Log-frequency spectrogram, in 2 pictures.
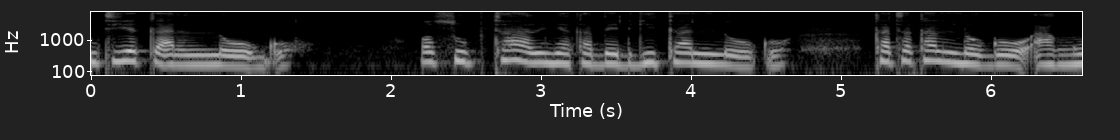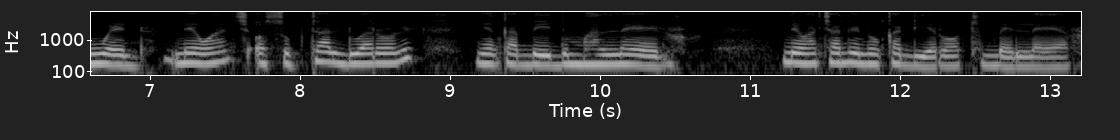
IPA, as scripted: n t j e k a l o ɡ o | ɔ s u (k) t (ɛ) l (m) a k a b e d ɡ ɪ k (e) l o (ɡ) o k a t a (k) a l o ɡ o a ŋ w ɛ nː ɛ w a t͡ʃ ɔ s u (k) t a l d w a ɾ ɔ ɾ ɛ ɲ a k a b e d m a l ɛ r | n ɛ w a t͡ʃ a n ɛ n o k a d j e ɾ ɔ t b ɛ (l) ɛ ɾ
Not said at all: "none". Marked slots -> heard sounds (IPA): p, a, ɲ, a, ɡ, k, p, l

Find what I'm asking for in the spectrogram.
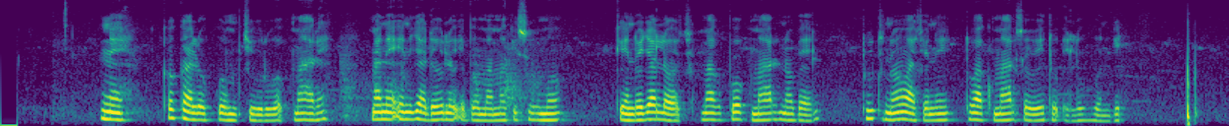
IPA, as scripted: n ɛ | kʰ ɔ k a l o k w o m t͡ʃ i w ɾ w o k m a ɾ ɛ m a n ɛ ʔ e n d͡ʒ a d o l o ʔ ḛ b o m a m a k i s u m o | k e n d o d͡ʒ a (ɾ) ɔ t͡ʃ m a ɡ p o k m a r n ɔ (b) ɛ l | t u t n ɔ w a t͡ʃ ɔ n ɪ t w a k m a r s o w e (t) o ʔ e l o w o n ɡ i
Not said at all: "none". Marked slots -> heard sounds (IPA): l, b, t

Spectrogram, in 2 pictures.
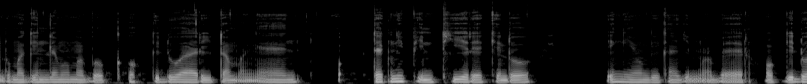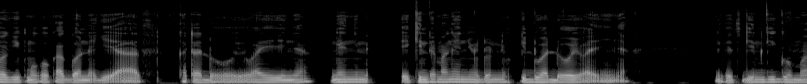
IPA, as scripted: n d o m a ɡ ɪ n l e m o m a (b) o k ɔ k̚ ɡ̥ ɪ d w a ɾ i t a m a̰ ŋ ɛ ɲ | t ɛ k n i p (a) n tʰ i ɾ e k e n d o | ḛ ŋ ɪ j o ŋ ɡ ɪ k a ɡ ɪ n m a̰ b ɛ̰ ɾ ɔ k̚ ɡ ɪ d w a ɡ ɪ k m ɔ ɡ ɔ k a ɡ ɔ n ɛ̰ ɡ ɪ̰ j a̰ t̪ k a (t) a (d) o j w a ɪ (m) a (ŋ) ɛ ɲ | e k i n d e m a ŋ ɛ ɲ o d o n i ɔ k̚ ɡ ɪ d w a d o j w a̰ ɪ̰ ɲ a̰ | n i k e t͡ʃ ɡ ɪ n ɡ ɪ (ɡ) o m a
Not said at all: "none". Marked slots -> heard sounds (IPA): b, i, t, d, ɲ, ŋ, ɡ

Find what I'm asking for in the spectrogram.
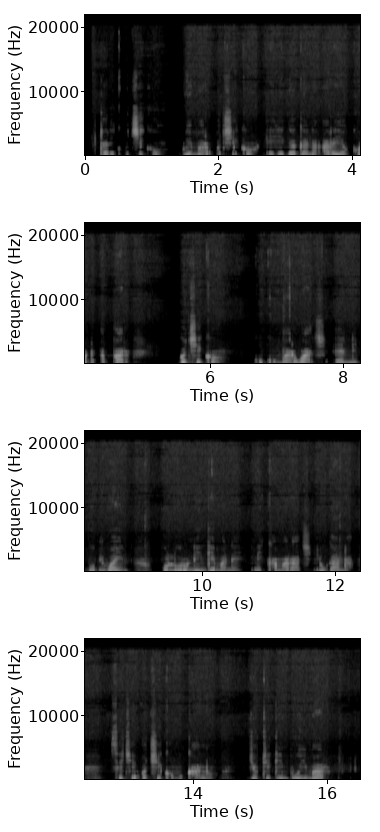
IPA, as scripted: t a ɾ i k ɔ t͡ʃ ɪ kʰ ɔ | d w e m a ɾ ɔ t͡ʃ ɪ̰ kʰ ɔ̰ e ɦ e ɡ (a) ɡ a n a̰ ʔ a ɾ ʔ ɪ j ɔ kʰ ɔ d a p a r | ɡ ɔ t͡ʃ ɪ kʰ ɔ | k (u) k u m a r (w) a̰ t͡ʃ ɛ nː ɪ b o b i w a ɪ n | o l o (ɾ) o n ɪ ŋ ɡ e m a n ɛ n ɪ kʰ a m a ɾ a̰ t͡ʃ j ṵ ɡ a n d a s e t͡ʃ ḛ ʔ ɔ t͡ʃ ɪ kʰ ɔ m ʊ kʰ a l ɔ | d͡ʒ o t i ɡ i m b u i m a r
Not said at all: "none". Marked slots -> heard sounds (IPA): a, u, w, ɾ

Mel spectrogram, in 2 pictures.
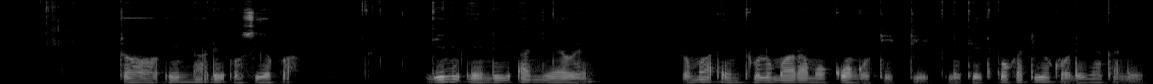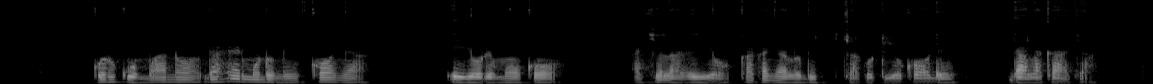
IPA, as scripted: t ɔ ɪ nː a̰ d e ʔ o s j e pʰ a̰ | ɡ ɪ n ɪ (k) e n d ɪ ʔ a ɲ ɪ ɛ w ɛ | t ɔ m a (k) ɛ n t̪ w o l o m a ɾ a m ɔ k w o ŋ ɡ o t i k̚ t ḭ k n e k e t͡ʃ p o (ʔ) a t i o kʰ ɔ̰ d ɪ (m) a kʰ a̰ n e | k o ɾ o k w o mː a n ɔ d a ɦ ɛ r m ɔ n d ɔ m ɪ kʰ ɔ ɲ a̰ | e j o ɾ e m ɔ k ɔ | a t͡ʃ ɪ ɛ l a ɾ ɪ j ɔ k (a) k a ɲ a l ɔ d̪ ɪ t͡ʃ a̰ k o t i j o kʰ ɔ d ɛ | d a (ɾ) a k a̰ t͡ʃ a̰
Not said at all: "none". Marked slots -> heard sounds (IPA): ʔ, ʔ, k, ɲ, a, l

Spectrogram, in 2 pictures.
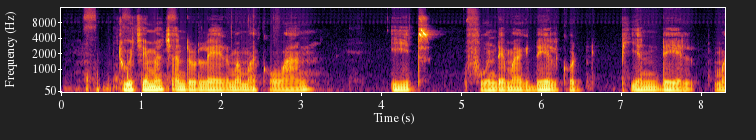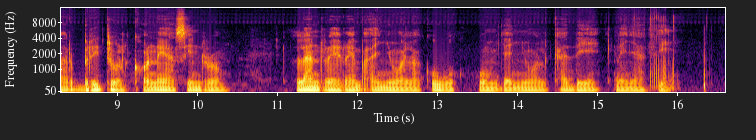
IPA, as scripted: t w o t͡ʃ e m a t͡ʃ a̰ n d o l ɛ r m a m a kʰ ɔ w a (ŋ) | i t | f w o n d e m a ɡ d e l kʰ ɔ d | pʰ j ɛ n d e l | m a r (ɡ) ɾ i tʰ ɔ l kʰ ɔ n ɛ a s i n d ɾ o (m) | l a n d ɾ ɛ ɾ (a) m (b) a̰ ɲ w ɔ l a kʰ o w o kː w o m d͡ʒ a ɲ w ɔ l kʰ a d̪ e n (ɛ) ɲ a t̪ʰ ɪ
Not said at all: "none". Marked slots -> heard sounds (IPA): ŋ, b, m, ɛ, b, ɛ

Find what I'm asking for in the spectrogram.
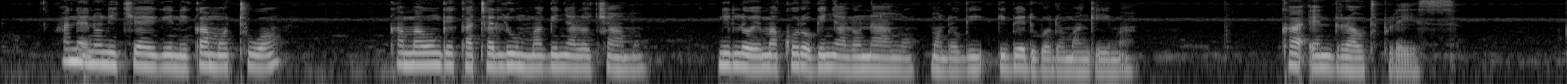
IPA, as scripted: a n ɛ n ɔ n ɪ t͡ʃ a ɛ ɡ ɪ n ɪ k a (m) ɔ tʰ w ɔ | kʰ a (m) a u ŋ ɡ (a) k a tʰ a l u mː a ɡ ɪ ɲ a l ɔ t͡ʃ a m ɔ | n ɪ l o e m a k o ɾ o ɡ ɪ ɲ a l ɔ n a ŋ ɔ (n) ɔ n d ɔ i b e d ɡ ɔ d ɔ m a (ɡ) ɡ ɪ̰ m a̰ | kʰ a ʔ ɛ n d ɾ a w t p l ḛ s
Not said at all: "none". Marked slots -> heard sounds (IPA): m, m, e, m, ŋ

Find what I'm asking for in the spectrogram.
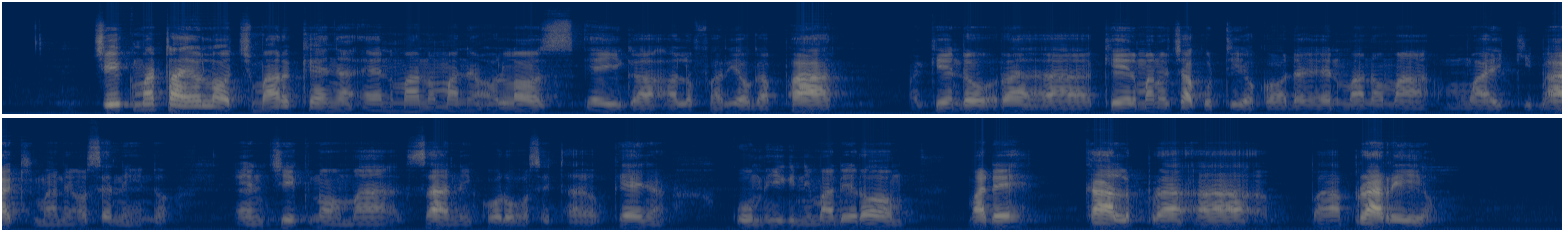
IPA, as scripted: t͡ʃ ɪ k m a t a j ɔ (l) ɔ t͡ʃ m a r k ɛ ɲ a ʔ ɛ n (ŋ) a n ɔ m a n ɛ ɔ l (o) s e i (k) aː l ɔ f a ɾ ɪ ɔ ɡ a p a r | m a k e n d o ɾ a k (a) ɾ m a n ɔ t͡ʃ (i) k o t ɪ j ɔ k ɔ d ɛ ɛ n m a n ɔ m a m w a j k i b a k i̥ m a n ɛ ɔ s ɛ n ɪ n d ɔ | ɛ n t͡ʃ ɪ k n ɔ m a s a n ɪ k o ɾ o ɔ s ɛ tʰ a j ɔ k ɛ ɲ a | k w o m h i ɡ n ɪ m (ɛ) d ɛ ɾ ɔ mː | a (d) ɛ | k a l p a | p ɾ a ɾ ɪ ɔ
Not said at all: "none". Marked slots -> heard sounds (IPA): l, m, ɔ, ɡ, e, a, a, d

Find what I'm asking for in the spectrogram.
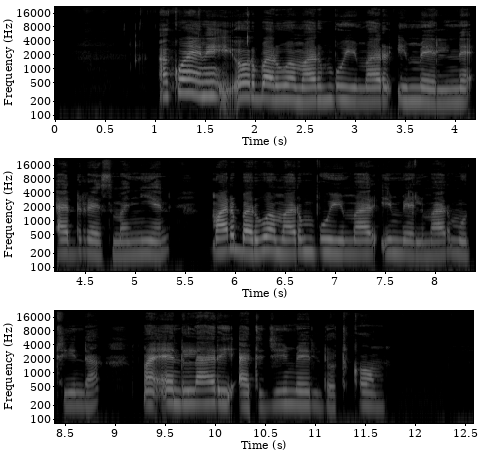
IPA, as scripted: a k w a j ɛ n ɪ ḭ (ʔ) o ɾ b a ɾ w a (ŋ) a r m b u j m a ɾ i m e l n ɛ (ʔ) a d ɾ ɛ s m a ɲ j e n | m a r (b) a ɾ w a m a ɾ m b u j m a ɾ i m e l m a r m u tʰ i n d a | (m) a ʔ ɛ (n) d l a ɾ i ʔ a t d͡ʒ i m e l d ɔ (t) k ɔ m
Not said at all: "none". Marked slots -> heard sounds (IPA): ʔ, m, ʔ, b, m, n, t

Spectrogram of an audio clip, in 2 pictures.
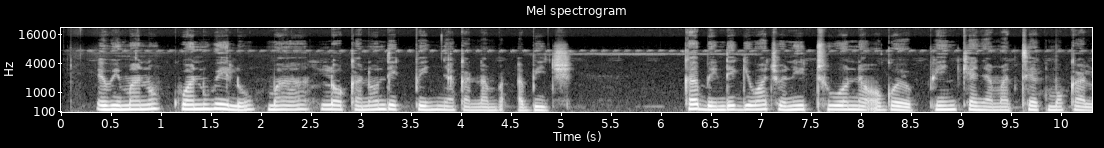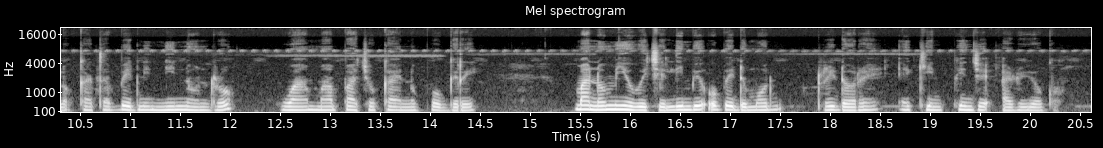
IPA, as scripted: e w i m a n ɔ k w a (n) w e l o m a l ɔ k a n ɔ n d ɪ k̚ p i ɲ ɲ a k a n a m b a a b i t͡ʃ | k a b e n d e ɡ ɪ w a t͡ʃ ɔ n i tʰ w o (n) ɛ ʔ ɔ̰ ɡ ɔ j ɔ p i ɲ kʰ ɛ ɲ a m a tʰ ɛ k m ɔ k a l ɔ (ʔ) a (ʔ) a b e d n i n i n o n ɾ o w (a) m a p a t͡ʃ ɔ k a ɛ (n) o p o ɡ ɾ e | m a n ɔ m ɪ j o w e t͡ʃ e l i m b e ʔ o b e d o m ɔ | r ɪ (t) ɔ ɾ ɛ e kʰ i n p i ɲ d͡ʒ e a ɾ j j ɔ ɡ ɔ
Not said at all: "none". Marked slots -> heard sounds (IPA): n, n, k, t, a, n, d

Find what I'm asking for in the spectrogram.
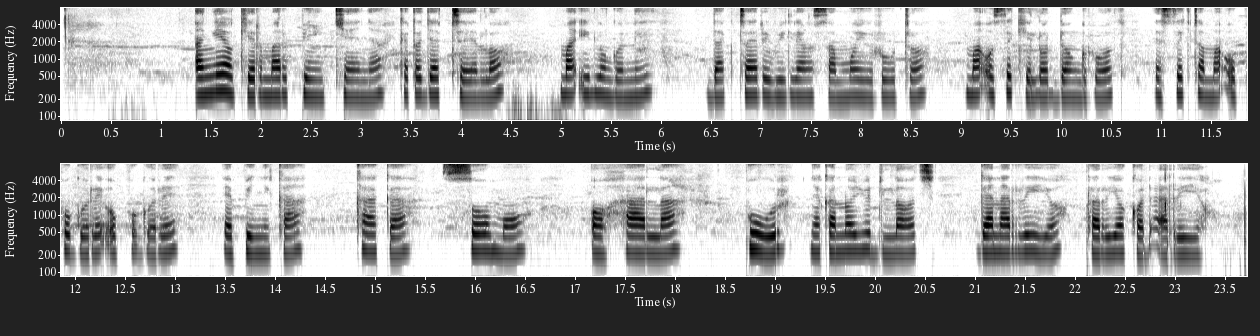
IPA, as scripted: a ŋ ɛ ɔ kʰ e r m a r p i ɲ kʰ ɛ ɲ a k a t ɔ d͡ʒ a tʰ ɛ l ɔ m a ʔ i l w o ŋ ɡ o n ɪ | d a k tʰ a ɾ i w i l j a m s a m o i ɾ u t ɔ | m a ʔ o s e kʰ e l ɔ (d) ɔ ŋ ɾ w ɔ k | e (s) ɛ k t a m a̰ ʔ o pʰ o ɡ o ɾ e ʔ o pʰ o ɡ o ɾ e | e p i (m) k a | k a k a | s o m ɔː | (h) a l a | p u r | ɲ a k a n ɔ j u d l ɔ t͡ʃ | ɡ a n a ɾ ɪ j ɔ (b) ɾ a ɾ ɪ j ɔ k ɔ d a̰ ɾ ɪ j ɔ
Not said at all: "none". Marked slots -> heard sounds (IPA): d, s, ɲ, h, p

